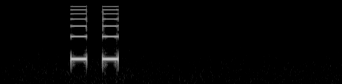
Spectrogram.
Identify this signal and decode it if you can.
Beep code, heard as beeps from a small speaker, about 1220 Hz. 2 short. In AMI BIOS tables: memory parity error; in IBM BIOS tables: self-test error shown on screen; in Dell tables: no memory detected.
